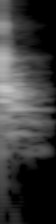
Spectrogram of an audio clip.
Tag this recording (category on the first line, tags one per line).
Sound effects > Electronic / Design
game
interface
